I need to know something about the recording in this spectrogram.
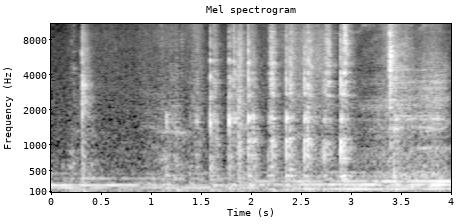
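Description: Metal palette knife clicking and scraping against the paint palette while picking up and working oil paint: a run of quick, light taps starting about a second and a half in.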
